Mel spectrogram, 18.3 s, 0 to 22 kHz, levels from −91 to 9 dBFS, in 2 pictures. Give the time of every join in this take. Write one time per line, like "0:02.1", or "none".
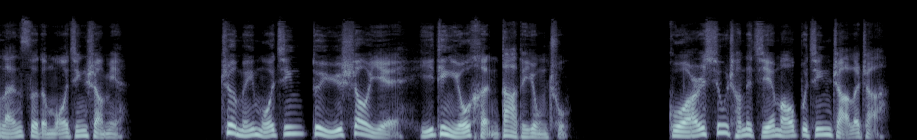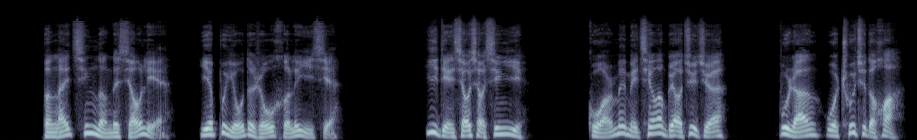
0:06.6
0:13.3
